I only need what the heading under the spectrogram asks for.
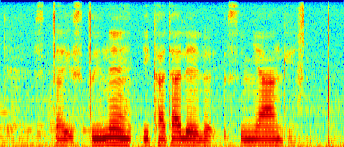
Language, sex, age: Xhosa, male, 19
